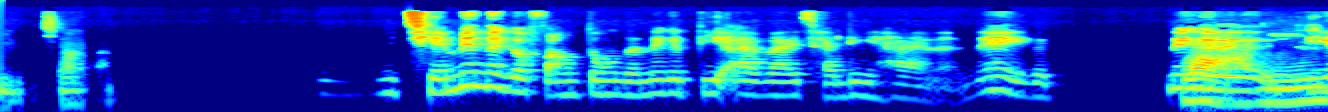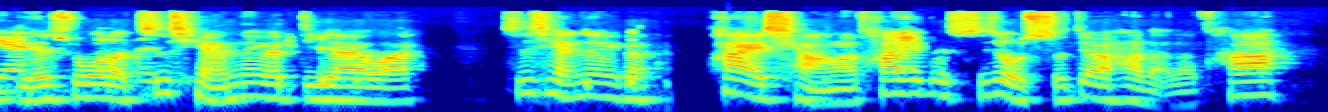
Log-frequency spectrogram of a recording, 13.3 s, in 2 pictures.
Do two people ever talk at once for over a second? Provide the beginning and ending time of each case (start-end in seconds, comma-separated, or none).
5.9-7.5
